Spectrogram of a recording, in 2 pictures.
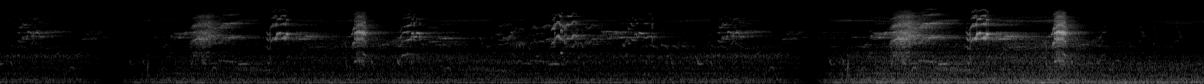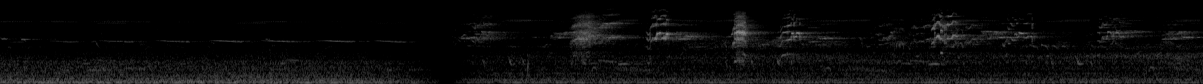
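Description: Birds calling at a wetland: short, sharp, high calls repeated every half second to a second, in three stretches with brief breaks between them. A faint, thin run of quick notes sounds through the middle stretch.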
